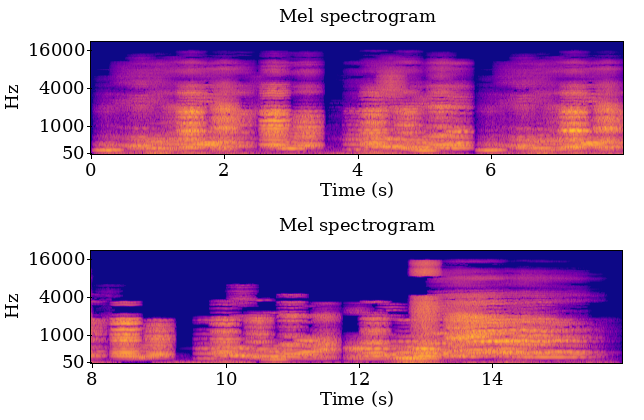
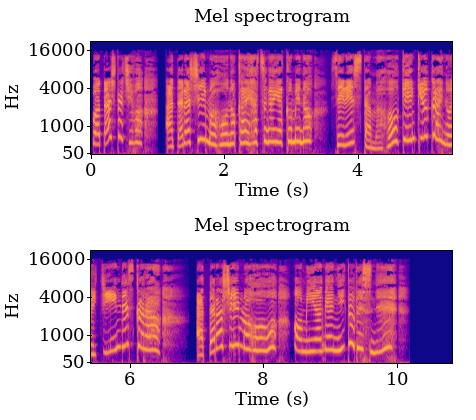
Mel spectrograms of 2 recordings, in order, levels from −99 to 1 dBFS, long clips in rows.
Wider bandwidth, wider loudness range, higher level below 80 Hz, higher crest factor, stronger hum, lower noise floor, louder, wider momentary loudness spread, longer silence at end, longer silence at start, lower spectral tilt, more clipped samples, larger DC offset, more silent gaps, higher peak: about the same, 16 kHz vs 16.5 kHz; first, 6 LU vs 1 LU; first, -44 dBFS vs -56 dBFS; about the same, 18 dB vs 16 dB; neither; second, -46 dBFS vs under -90 dBFS; second, -22 LUFS vs -15 LUFS; first, 15 LU vs 7 LU; second, 0.35 s vs 0.7 s; about the same, 0.05 s vs 0.05 s; first, -4 dB/octave vs 0 dB/octave; neither; neither; neither; second, -4 dBFS vs 0 dBFS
